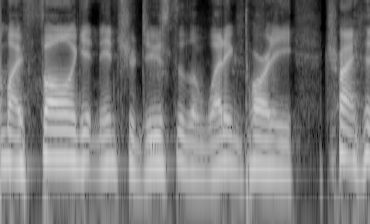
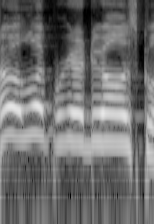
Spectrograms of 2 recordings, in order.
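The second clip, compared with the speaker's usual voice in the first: put-on hype DJ voice, much higher and louder; 10 semitones higher, 6 dB louder than usual. Retelling how the DJ talked to them while they waited in line, DJ voice. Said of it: "Is this D J voice?".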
